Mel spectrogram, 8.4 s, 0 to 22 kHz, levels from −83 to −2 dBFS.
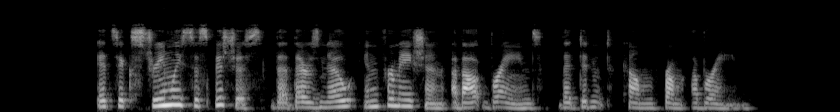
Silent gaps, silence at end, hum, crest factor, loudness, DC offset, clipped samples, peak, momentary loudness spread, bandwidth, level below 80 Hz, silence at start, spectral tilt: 6.17-6.22 s; 0.9 s; none; 18 dB; -27 LUFS; under 0.1%; under 0.1%; -10 dBFS; 18 LU; 8.6 kHz; -72 dBFS; 0.95 s; -4 dB/octave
